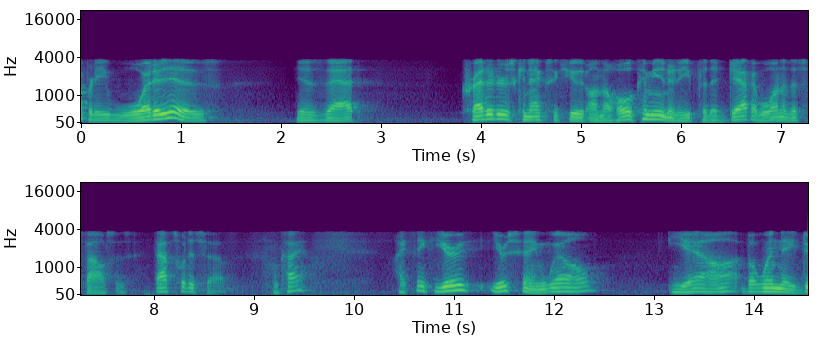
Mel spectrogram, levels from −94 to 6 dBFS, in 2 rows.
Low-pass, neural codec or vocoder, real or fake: 3.6 kHz; codec, 16 kHz, about 1 kbps, DyCAST, with the encoder's durations; fake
